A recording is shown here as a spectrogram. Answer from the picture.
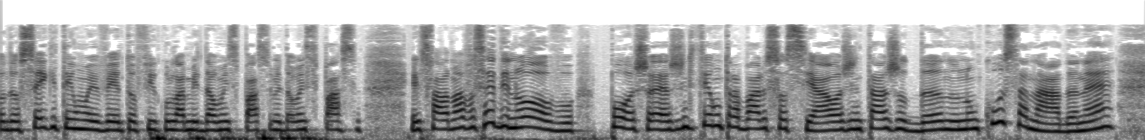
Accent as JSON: {"language": "Portuguese", "town": "Cianorte", "region": "Paraná", "country": "Brazil", "lives_now": "Foz do Iguaçu, Brazil", "said": "Eu era bem jovem, quando eu vim para Foz do Iguaçu, tinha meus 17 anos, né?"}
